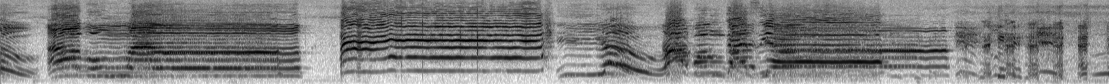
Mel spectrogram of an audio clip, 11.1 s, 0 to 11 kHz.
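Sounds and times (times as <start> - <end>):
women singing: 0.0 - 4.2, 4.8 - 9.6.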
